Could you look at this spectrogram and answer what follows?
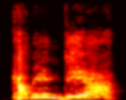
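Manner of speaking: put-on very high, croaky, disguised old woman voice. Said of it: "your voice is so croaky".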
